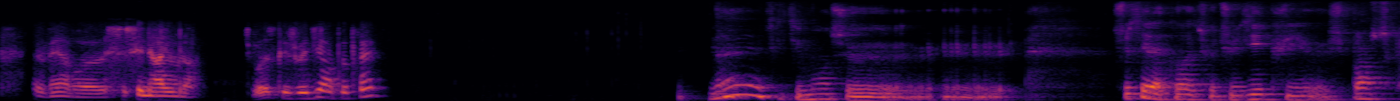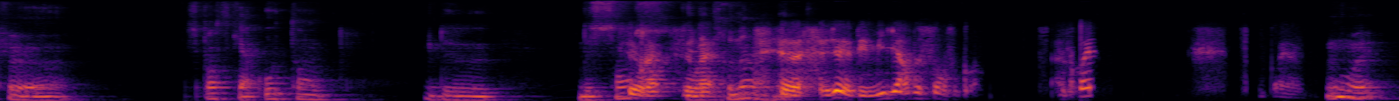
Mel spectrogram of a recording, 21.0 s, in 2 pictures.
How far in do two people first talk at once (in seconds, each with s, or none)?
15.1 s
